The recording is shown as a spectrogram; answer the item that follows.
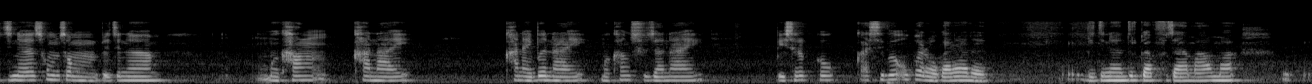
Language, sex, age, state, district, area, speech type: Bodo, female, 45-60, Assam, Kokrajhar, rural, spontaneous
